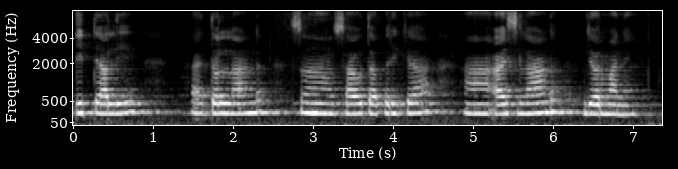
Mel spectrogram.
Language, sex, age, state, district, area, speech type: Odia, female, 30-45, Odisha, Mayurbhanj, rural, spontaneous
